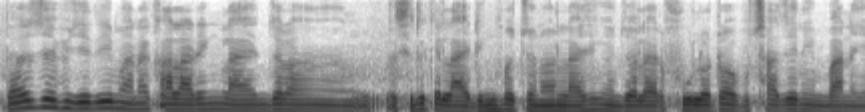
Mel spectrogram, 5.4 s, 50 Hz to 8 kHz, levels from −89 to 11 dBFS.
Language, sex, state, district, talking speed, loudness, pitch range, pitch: Chakma, male, Tripura, Unakoti, 210 wpm, -13 LUFS, 125-140 Hz, 130 Hz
